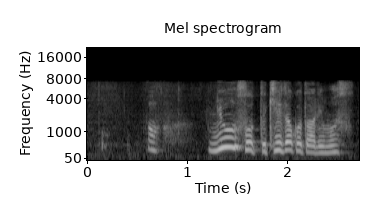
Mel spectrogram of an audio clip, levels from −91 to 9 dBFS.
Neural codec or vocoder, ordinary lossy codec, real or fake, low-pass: vocoder, 44.1 kHz, 128 mel bands, Pupu-Vocoder; none; fake; 7.2 kHz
